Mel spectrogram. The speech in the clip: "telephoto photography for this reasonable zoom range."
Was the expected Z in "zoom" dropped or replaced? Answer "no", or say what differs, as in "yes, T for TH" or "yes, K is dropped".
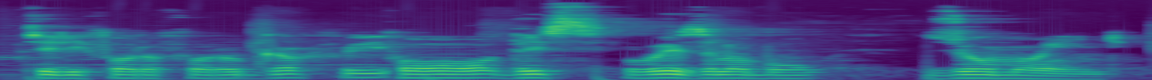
no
